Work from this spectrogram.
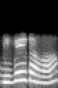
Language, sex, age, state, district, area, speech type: Tamil, male, 18-30, Tamil Nadu, Tiruchirappalli, rural, conversation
